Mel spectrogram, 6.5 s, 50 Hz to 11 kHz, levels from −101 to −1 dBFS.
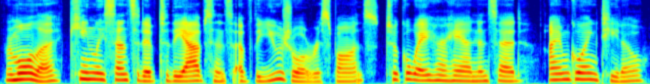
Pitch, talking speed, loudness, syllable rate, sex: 200 Hz, 185 wpm, -18 LUFS, 5.4 syllables/s, female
